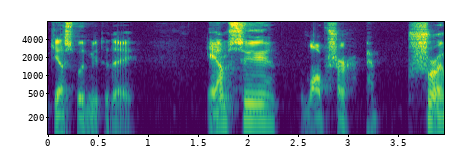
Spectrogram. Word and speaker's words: Laubscher: I have a terrific guest with me today, MC Lobster. I'm sure I butchered your name just a little bit, but I've tried.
